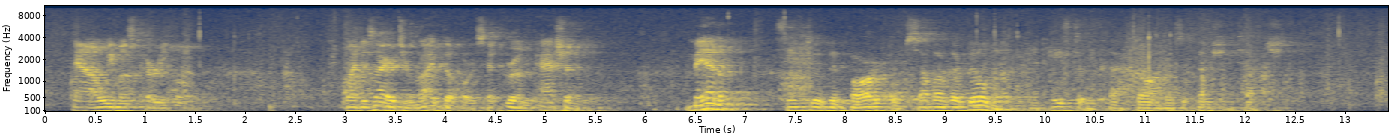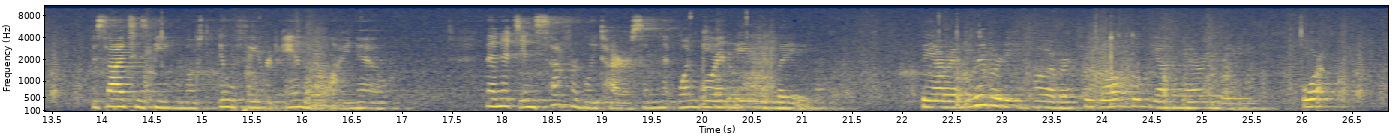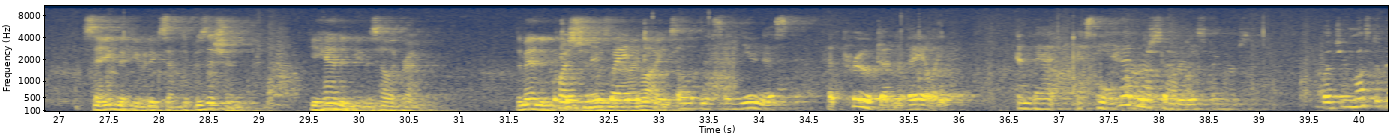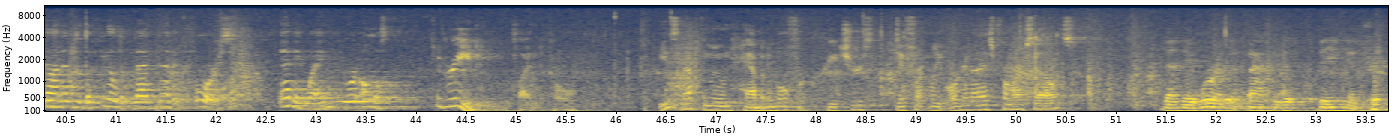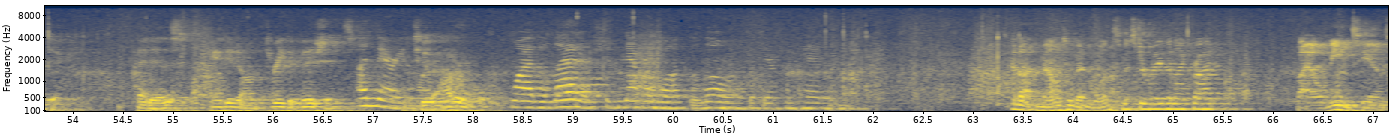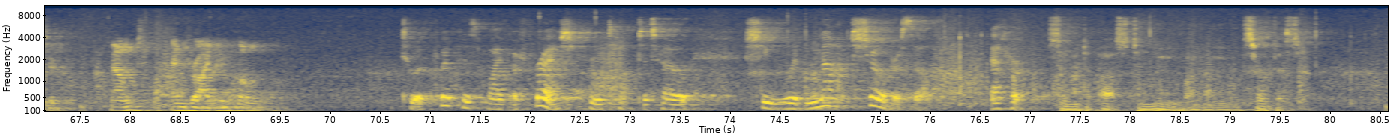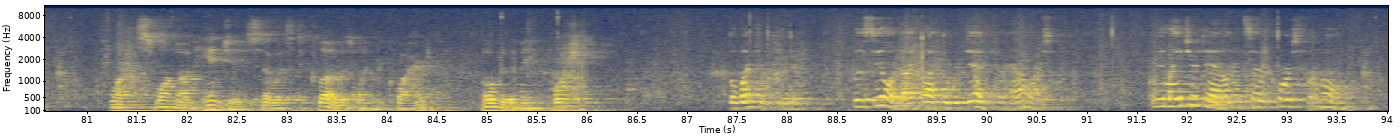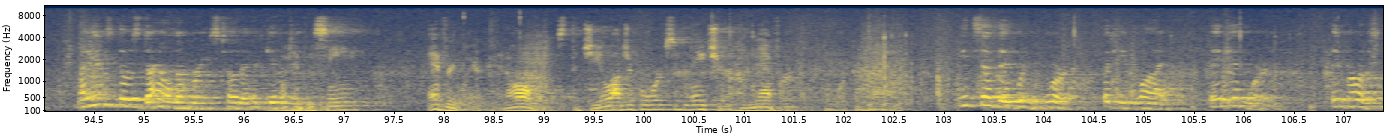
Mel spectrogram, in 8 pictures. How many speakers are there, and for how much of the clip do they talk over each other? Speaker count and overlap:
8, about 4%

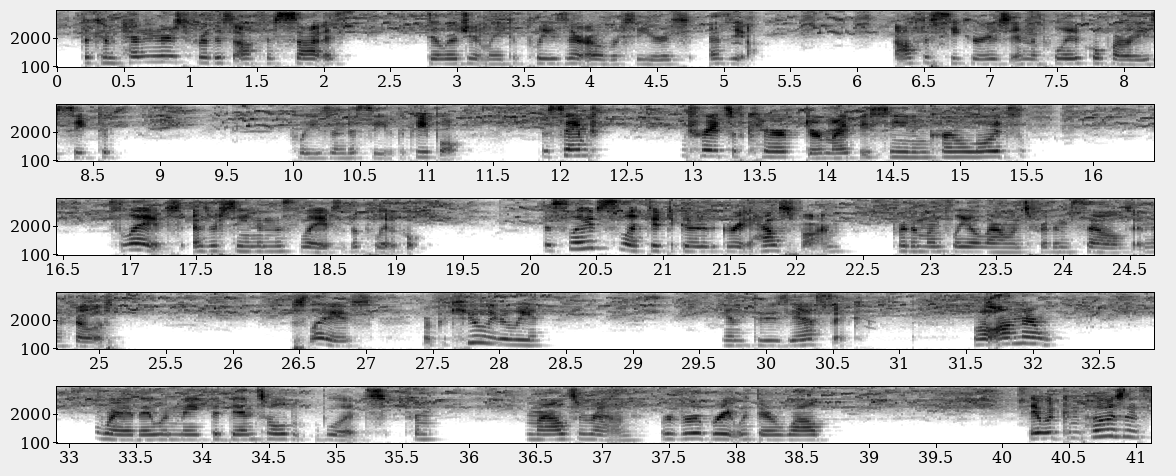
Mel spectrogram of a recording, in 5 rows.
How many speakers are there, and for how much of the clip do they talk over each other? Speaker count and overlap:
1, no overlap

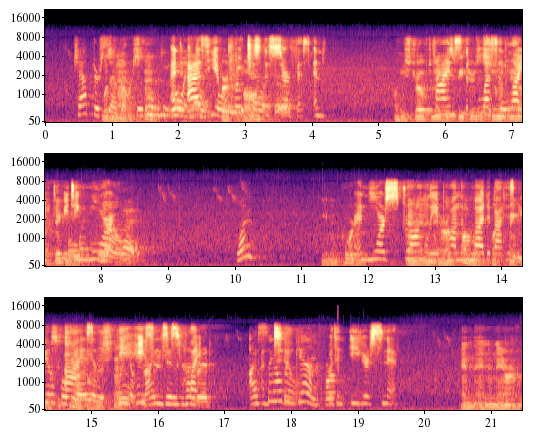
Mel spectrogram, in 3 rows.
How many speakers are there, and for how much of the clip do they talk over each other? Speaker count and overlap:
4, about 56%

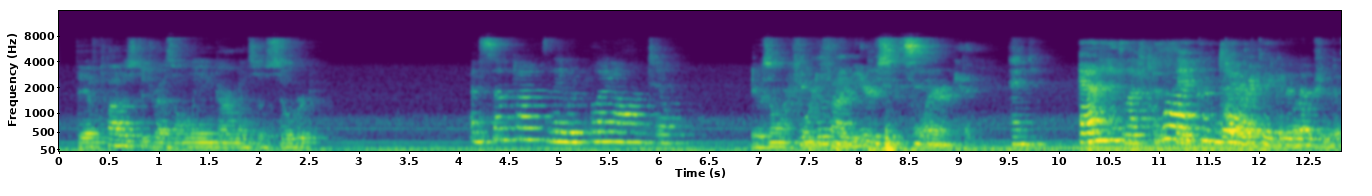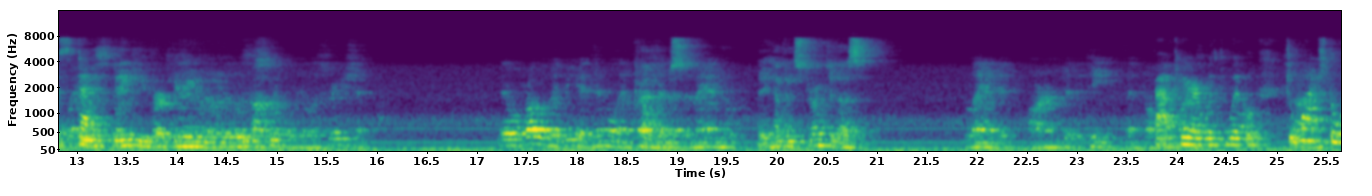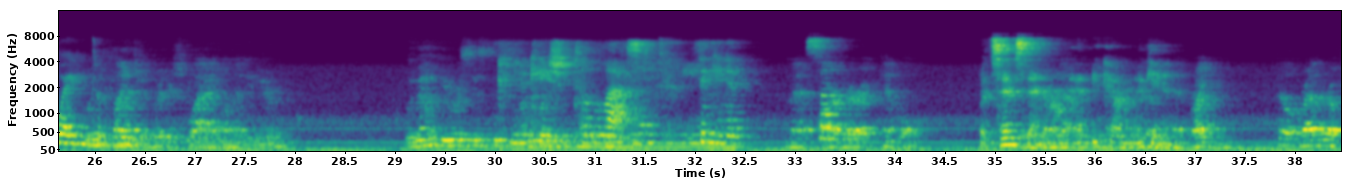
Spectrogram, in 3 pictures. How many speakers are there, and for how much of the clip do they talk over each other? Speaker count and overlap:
8, about 39%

